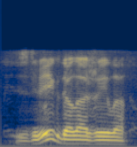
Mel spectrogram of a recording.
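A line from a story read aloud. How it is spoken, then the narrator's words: Calm reply. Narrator (Russian): также спокойно ответил Родион Потапыч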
